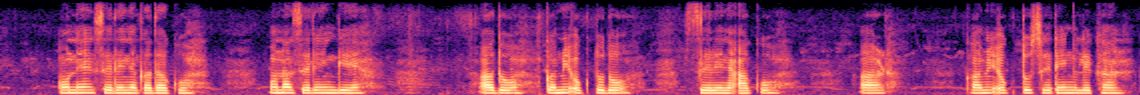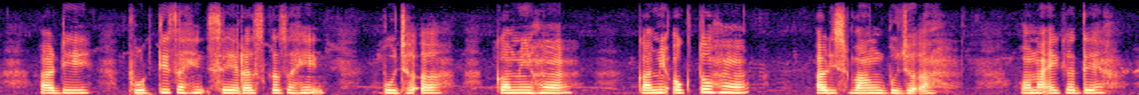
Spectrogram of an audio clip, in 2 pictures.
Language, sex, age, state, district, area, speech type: Santali, female, 18-30, West Bengal, Purulia, rural, spontaneous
